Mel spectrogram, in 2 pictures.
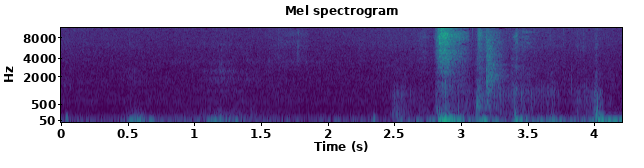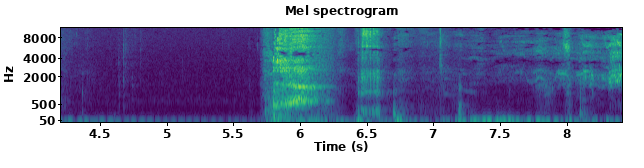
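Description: A few small burps and gulping noises, then one long, loud, raspy belch, followed by scattered lighter bursts of sound; audio taken from the TV show Cheers, a burping at the bar.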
